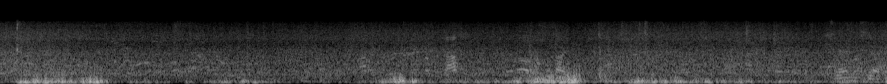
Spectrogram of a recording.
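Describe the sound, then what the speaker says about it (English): Wind gusts across an outdoor playing field at a championship event in light drizzle, a constant hiss with low rumbling buffets that rise and fall every few seconds. "it's more windy than rainy right now"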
